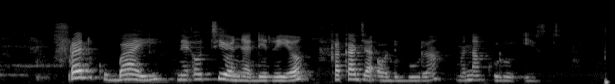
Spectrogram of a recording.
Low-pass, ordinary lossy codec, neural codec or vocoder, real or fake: none; none; none; real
